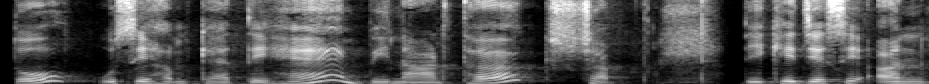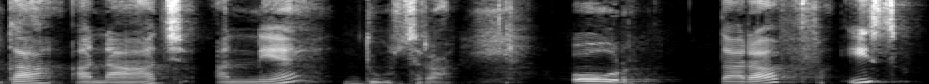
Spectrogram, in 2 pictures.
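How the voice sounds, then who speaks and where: A woman teaching a class of young children, explaining slowly and patiently, often checking understanding with a rising "okay?". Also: a little mellow. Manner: repeats "ठीक है?" with a rising pitch, asks children questions; slow, patient, self-correcting. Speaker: school teacher. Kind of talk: slow explanatory class lesson.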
